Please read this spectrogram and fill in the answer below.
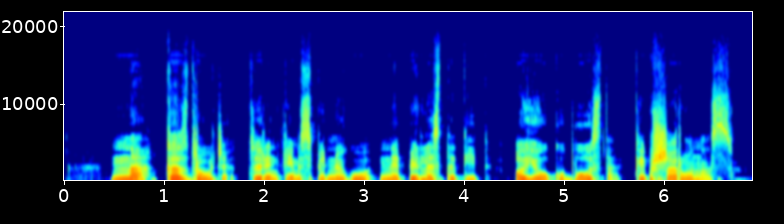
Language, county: Lithuanian, Šiauliai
